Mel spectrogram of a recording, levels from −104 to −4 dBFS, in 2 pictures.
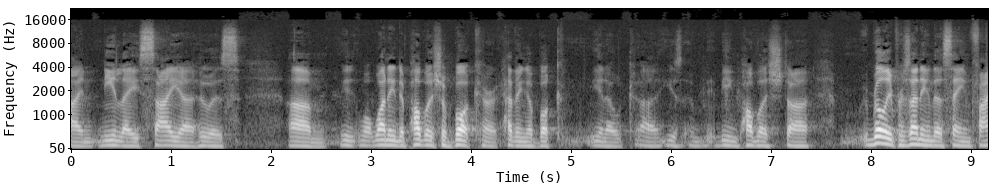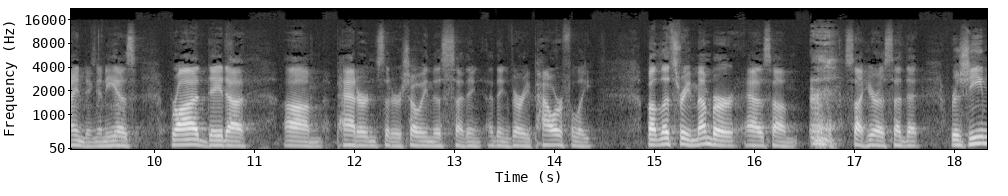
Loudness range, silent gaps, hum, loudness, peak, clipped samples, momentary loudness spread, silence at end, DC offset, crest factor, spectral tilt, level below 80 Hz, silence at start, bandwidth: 5 LU; none; none; -23 LUFS; 0 dBFS; under 0.1%; 15 LU; 0 s; under 0.1%; 22 dB; -5 dB/octave; -64 dBFS; 0 s; 16.5 kHz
